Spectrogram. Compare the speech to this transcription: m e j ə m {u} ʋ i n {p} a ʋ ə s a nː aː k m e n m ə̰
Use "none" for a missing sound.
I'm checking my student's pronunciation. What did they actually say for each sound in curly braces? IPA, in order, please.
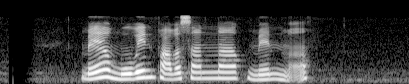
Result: u, p

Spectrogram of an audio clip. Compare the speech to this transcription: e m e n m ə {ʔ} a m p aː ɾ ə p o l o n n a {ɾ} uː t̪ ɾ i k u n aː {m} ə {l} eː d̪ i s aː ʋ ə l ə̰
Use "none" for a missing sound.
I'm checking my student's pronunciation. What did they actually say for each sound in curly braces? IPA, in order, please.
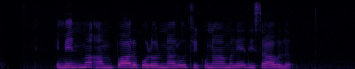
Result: ʔ, ɾ, m, l

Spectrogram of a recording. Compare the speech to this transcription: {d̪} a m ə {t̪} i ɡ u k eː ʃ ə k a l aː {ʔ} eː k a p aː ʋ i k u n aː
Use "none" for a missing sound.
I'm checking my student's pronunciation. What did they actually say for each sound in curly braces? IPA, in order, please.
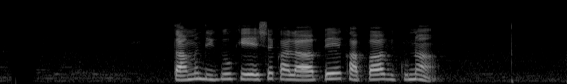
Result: t̪, d̪, p

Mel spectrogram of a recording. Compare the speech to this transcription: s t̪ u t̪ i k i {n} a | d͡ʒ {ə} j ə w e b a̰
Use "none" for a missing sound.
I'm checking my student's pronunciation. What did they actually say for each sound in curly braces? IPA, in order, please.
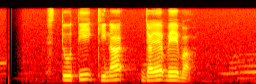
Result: n, a

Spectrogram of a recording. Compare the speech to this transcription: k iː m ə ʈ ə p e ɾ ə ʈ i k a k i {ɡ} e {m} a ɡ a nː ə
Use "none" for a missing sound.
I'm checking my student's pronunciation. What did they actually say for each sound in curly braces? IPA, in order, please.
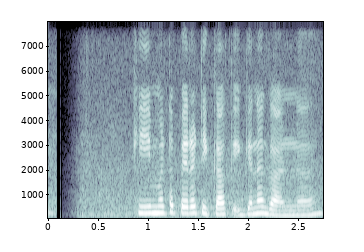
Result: ɡ, n

